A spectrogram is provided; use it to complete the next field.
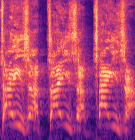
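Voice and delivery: put-on very high, loud shout in a London accent. Speaker retelling Metropolitan Police using taser guns, imitating police shouting, London accent. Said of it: "they shout".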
